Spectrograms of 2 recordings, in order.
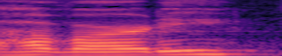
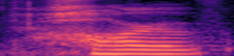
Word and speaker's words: Havarti: Yeah, Havarti. Harvarti.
